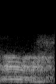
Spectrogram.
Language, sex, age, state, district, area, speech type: Odia, male, 45-60, Odisha, Sambalpur, rural, conversation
